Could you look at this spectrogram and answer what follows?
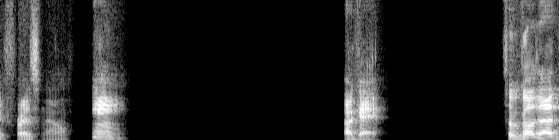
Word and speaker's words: Fresnel: the object, I low-key might just do the Fresnel thing.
